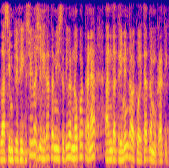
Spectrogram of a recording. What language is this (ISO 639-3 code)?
cat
